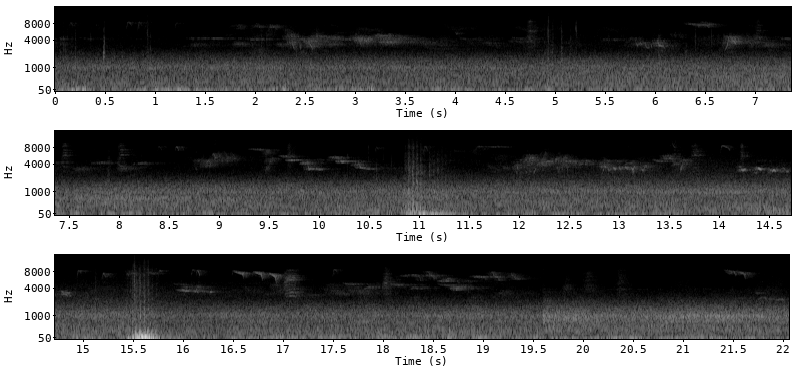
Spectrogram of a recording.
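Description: Small garden birds chirping and singing in short high phrases over a steady background hiss, with two brief low thumps, the louder one about two-thirds of the way through.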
